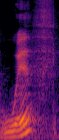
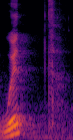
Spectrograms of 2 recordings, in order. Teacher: So if I'm saying with, my I vowel goes right into my th sound.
